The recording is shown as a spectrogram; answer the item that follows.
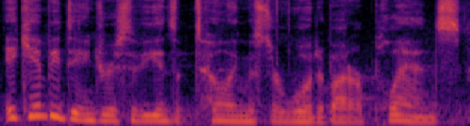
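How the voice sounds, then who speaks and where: A man's voice: mid-range voice, very animated, fast talker, darkish tone, a little hiss or hum, close to an everyday voice. A man voicing a naive, curious young merfolk in an audio drama, talking casually and expressively with earnest cheek. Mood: hopeful, earnest. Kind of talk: scripted audio drama roleplay.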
